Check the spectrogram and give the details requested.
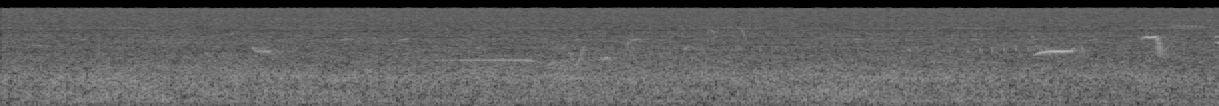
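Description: Steady outdoor background noise with a few faint, short high-pitched calls from small birds, including a briefly held note about two seconds in and a short rising call near the end.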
